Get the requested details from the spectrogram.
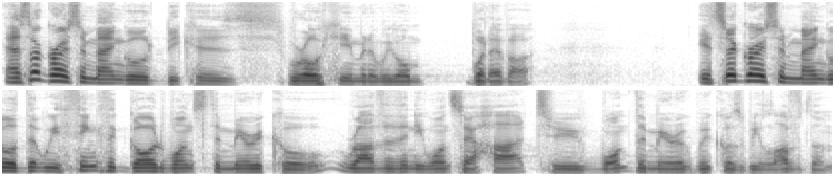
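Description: Speaking at a fairly quick pace with an Australian accent, a man uses a medium pitch and ordinary pitch variation, and the very clean recording has a silent background and a dry, close sound with no echo. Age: 30s. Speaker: pastor. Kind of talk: sermon. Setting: church.

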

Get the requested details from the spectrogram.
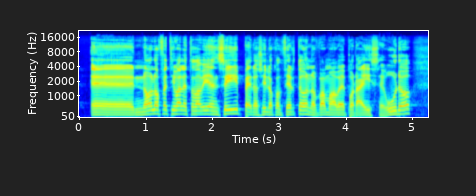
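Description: This man speaks at medium pitch and a moderate pace. His pitch varies in an ordinary way. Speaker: radio show host. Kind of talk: casual radio chat. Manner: animated.

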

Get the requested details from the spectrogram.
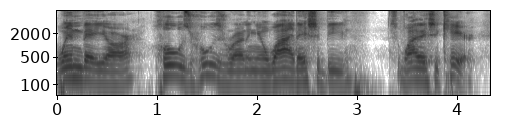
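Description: An unremarkable speaking voice from a man with an American accent, medium pitch, fairly even intonation and a moderate pace, over a quiet background. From Detroit, Michigan (and Canada). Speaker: political candidate. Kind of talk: interview.

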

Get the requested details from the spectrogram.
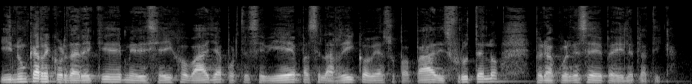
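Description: A man talks at a fairly quick pace with fairly even intonation. His voice is fairly low in pitch and dark and mellow in tone. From Colombia. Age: 40s. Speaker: podcast host. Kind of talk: personal storytelling monologue.

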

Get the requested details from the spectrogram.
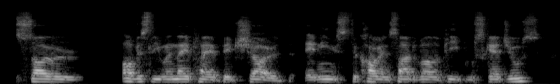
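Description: A man with a London accent at a fairly quick pace. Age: 20s. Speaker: indie band lead singer. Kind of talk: casual chat.

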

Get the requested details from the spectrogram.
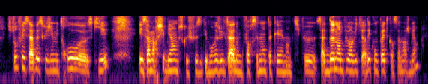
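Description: A woman at a very fast pace, with big swings in loudness. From southern French Alps (Barcelonnette). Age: 20s. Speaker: freeride skier. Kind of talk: interview. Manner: casual, hesitant with fillers.

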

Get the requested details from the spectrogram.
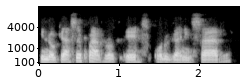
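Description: A man with a strong Venezuelan accent talks in a fairly high pitch with fairly even intonation. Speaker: data analytics director. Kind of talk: interview.

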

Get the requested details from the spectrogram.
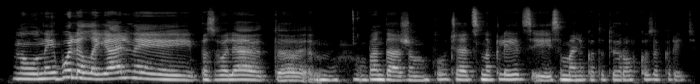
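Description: At a fairly slow pace, a woman uses an ordinary speaking voice with a fairly high pitch and ordinary pitch variation. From Kazakhstan. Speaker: education worker. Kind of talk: interview.

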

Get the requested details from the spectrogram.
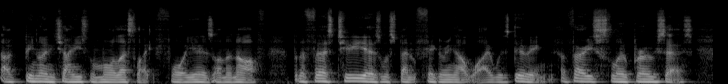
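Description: At a fairly quick pace and with hardly any pauses, a man speaks at a medium pitch with fairly even intonation. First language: English and Spanish (bilingual). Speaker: podcast host. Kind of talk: casual interview; scripted narration.

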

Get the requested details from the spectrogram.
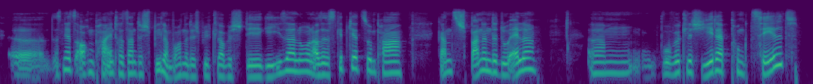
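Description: A man's high-pitched voice at a moderate pace, dry and close with no echo, against a quiet background. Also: ordinary pitch variation. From Frankfurt, Hesse, Germany. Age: 40s. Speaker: ice hockey journalist. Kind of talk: casual chat.

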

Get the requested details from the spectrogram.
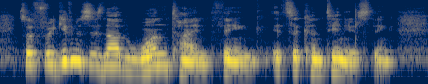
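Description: This man's voice has a dark, mellow tone. Its pitch swings very widely. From Iran, Armenian family. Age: 40s. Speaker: pastor sharing testimony. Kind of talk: interview testimony.

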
